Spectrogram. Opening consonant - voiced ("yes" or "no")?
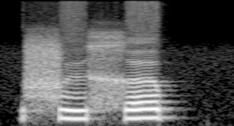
no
